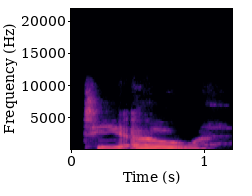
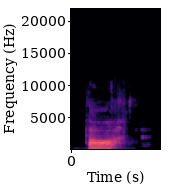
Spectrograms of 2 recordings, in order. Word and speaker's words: Thoth: T-O-T-H. Thoth, Toth, or Toth, whichever way you want to pronounce that.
